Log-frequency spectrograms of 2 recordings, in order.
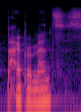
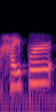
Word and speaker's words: hyperemesis: You mentioned cannabis, and I'm gonna mispronounce it. Hypermensis. How do you say that word? Yeah, hyperemesis. Hyperemesis.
